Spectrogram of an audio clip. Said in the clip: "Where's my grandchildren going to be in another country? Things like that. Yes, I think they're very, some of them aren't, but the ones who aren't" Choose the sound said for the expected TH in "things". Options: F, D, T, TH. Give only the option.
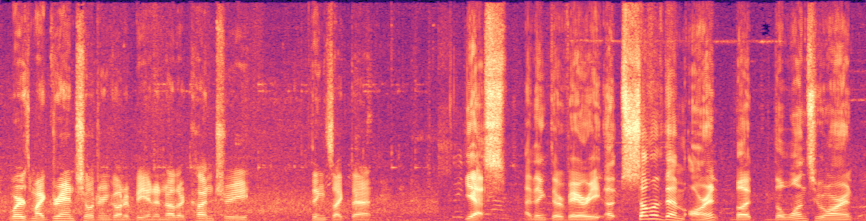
TH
